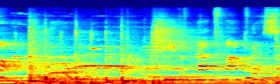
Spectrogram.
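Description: Live gospel song: a male voice singing with band accompaniment of drums and bass, including a long held note.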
